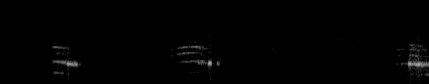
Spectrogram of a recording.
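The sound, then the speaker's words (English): A 20-year-old male Maine Coon cat meows three times at a slow pace, with short, tonal, slightly warbling calls spaced about 1.5 seconds apart. Faint tapping fills one of the gaps, and no one speaks. “He's my cat. He's 20 years old. And Maine Coons have the strangest meow.”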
